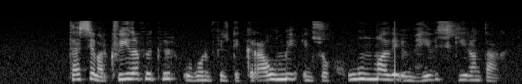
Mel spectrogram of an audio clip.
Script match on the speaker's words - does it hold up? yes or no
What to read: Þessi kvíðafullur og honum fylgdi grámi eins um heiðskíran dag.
no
